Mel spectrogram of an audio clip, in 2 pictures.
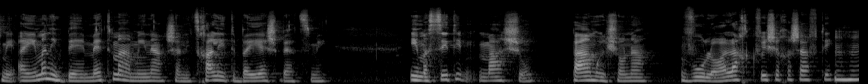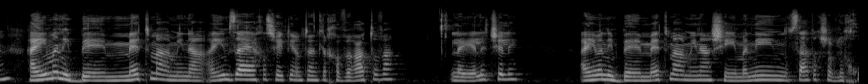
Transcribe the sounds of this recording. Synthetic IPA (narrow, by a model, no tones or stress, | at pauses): miʔaimanibe̞ːme̞tmaːminaʃeanit͡sχaleitbaje̞ʃbeat͡smi | imasitimaʃu | paːmʁiʃo̞na | veulo̞alaχkfiʃe̞χaʃavtihaimanibe̞ːme̞tmaːminaʔa̰imzeajaχasʃeaitino̞te̞netleχave̞ʁato̞va | laje̞le̞dʃe̞li | aimanibe̞ːme̞tmaːminaʃeimaninosat̪aχʃavleχ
